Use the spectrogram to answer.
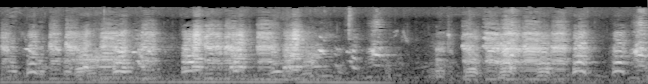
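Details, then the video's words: Three backyard African geese, two male and one female, call in softer, hoarse honks and chatter over a steady low hum. "TWO MALE ONE FEMALE AFRICAN GEESE AFTER THE CREATE WATERBIRDS IN THE BACKYARD"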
